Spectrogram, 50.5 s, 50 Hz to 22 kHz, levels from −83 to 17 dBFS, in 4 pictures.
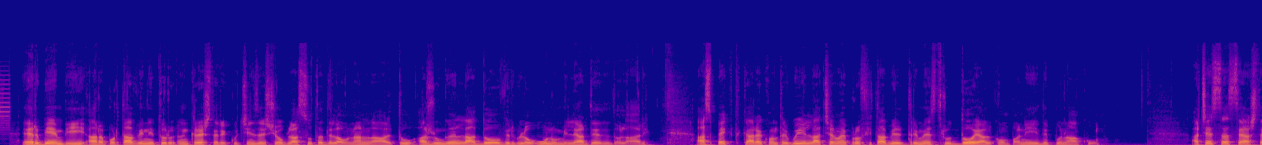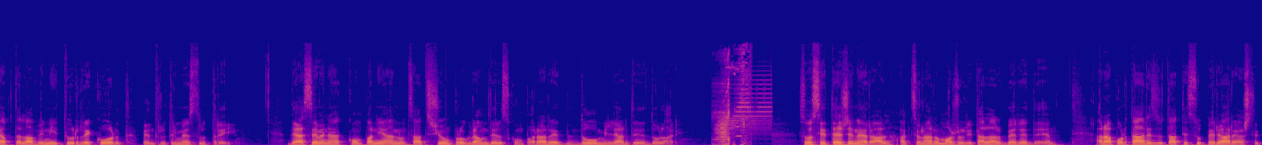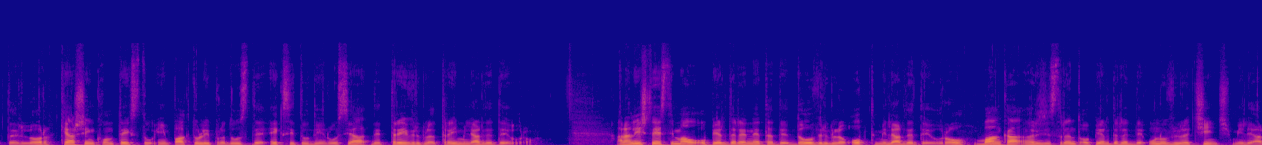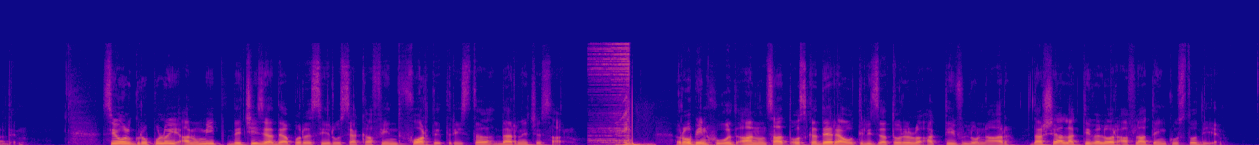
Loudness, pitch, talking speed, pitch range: -23 LUFS, 130 Hz, 160 wpm, 115-150 Hz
